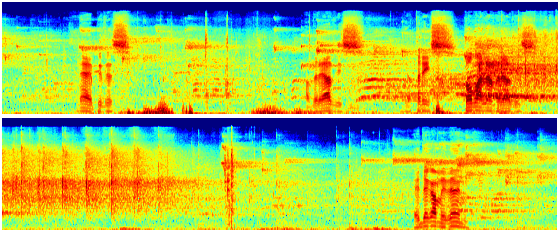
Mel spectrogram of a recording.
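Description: Young men shout to each other across an echoing hall.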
